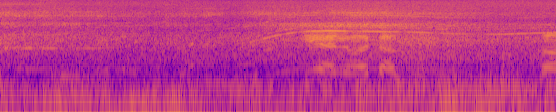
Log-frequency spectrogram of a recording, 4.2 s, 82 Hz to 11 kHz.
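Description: Hobbyking Flyjet X-83 RC jet with a 64mm electric ducted fan making a slow inverted pass, giving a steady whining fan tone that rises and shifts as it flies by, moderately loud and continuous.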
